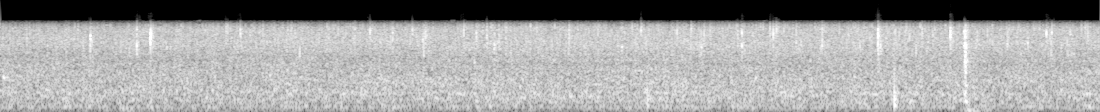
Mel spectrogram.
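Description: Heavy rain pouring steadily onto a backyard, a continuous hiss of falling water with a few sharper drop ticks near the end.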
